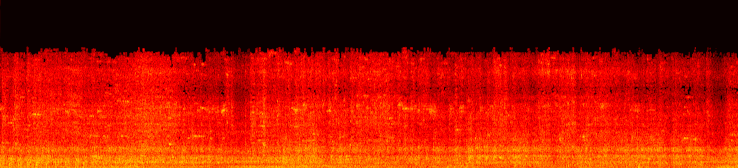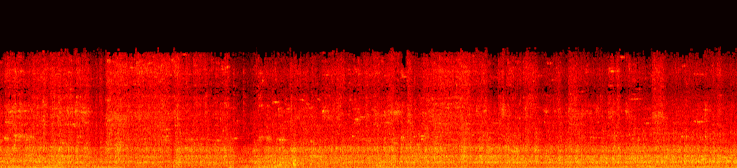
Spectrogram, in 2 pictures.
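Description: A bulldozer's tracks clank and grind over rubble.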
